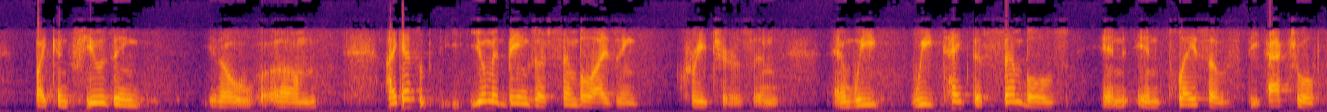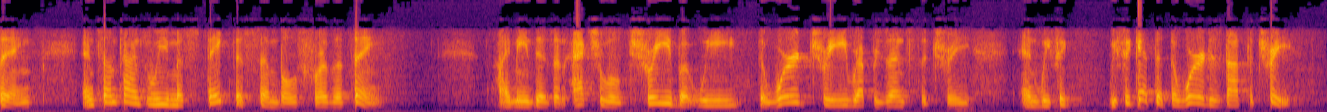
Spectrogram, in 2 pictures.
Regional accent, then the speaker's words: United States; And I'm an American.

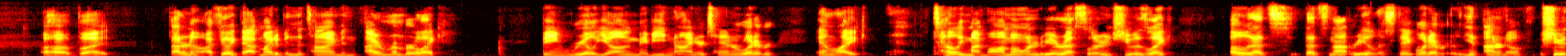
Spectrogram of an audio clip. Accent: Snellville, Georgia, United States; I'm from Snellville. It's like a few miles. It's like right next to the Stone Mountain. So oh, like sure. 30 minutes outside of Atlanta.

